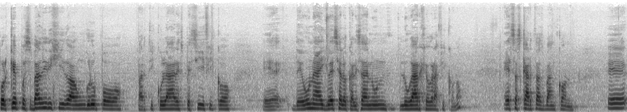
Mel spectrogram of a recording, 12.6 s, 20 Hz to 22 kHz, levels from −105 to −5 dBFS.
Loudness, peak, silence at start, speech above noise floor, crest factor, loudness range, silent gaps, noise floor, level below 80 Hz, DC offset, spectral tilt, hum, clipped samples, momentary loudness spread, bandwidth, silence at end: -24 LUFS; -4 dBFS; 0 s; 28 dB; 20 dB; 5 LU; none; -51 dBFS; -68 dBFS; under 0.1%; -7.5 dB/octave; none; under 0.1%; 13 LU; 17 kHz; 0 s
